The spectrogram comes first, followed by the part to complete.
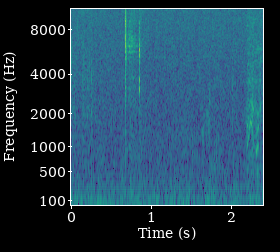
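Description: Steady low background rumble of a large hall, with two small sharp clicks about two-thirds of a second in.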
